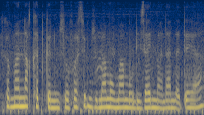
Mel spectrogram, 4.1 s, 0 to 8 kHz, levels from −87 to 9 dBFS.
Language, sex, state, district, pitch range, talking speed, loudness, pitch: Wancho, female, Arunachal Pradesh, Longding, 195-220 Hz, 175 wpm, -14 LUFS, 200 Hz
